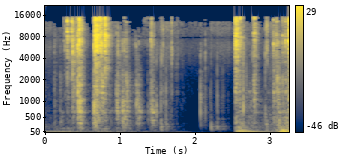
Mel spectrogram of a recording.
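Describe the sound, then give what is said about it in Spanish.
Doors opening at floor minus two, heard as a run of thuds and mechanical clunks. The sounds drop to a brief near-silence, then a loud, rumbling clunk follows. “Abriendo puertas.”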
